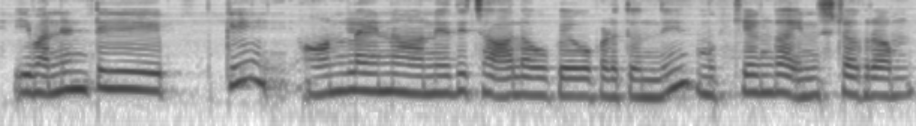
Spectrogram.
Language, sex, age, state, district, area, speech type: Telugu, female, 30-45, Telangana, Peddapalli, urban, spontaneous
